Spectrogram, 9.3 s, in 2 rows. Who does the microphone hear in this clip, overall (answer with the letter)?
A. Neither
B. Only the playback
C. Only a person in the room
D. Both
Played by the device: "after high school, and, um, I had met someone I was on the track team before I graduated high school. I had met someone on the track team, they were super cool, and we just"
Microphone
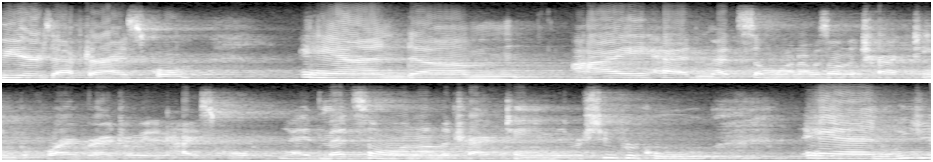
B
